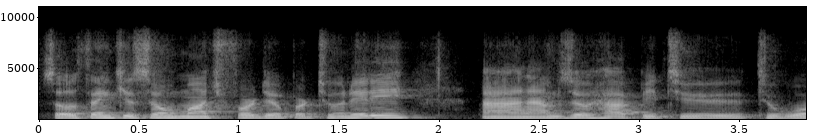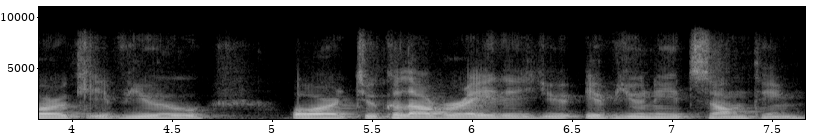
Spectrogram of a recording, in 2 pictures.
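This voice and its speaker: Over a quiet background, a man with a Spanish accent speaks at a fairly high pitch in monotone, flat intonation. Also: moderate pace. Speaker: researcher presenter. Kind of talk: webinar Q&A. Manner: halting.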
